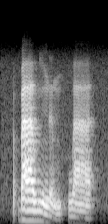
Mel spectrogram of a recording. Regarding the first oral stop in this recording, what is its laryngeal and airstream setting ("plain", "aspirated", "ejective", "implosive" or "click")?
implosive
